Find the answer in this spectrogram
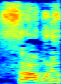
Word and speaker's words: শ্রাবণী: শ্রাবণী উচ্চারণ হবে স্যার শ্রাবণী।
